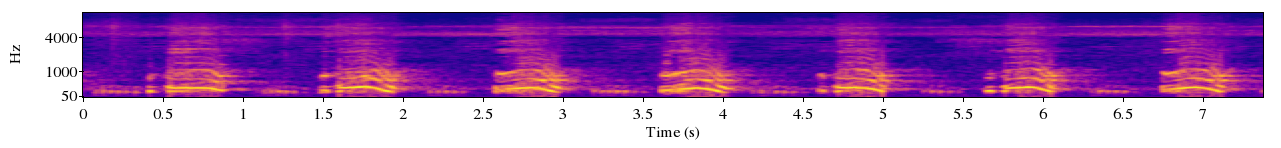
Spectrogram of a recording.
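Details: Orangutan calling with a series of loud, low, hooting cries about once a second. Each cry swoops up then falls in pitch and carries a rough, resonant quality. A steady high hiss sits in the background.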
